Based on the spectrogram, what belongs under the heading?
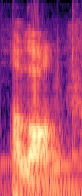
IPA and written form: əˈlɔːŋ (along)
